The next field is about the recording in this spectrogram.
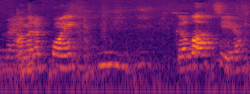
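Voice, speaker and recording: An American woman teaching a first grade phonics lesson, patient and encouraging, stretching out words slowly for a child to repeat. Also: on the high side, steady tone, crowd noise. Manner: patient, encouraging, slow drawn-out modeling of sounds. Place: classroom. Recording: echoey room, voice from some distance, noisy.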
